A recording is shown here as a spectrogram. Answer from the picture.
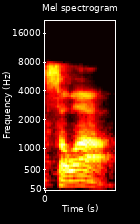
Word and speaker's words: Saleh: The great Robert Saleh, the former defensive court, or Saleh, I guess Salah is maybe a little bit too much emphasis on the ending of his name, but Robert Saleh.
